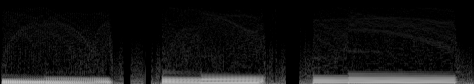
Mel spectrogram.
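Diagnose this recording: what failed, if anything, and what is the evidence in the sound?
The failure sits at sample-format conversion, and it runs through the whole clip. The sound is grainy from start to finish. The grit rises and falls with the signal instead of sitting as a steady hiss. Quiet passages turn rough rather than fading smoothly. The error lies only about 30 dB below the signal, which fits roughly 6 bits. The likely cause is low bit depth without dither, with samples truncated straight down.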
